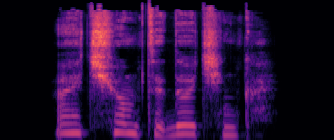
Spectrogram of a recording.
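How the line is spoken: Breathless. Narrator (Russian): выдохнула

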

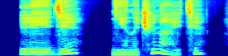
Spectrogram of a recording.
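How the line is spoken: Weary. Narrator (Russian): устало проговорил я

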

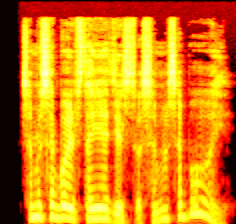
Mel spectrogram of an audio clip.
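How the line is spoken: Joyful. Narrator (Russian): радостно закивал Филер

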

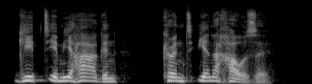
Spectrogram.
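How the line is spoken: Calling out. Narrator (German): ruft sie

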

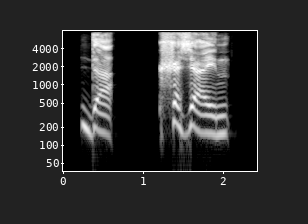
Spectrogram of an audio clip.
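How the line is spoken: Forced, reluctant words. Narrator (Russian): выдавил он из себя против своей воли

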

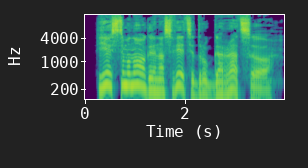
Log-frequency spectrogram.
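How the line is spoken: Drawl. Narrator (Russian): протянула Роуэн

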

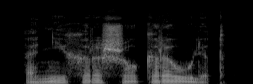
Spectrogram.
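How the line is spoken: Whisper. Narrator (Russian): шепнул Дик

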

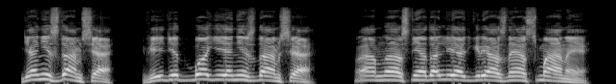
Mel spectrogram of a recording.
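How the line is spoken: Hateful shout. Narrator (Russian): С ненавистью выкрикнул

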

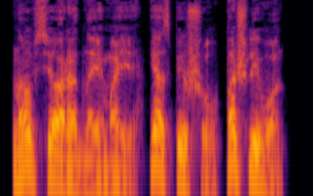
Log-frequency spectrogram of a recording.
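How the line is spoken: Abrupt. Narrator (Russian): вдруг он резко оборвал речь на полуслове и сказал

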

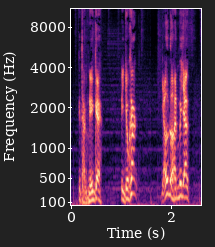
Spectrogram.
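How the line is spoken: Hunter's gruff shout. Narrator (Vietnamese): Một người thợ săn quát

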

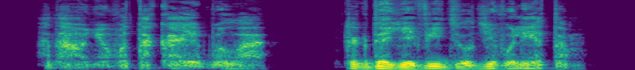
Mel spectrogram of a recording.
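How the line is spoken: Whispering in ear. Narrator (Russian): зашептал Гарри на ухо Гермионе

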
